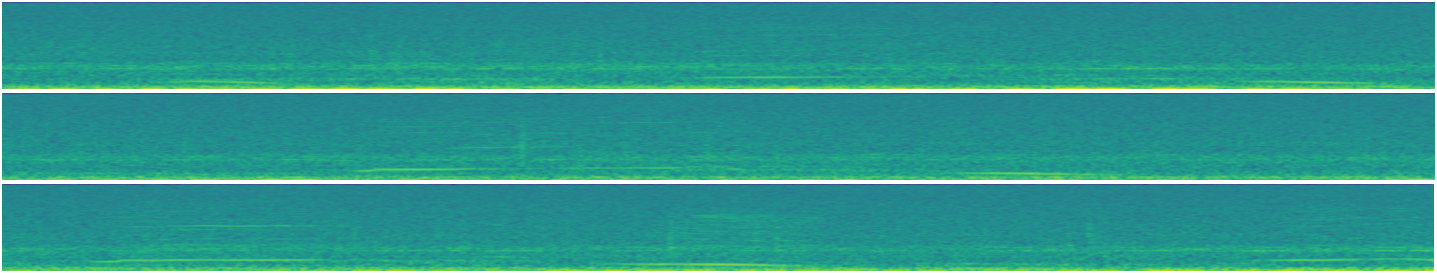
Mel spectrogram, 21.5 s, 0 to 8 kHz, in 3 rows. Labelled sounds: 9.4	10.5	humpback whale, 1.0 to 3.0 kHz
15.2	15.8	humpback whale, 1.8 to 2.0 kHz
17.8	18.1	humpback whale, 2.5 to 2.8 kHz
21.0	21.2	humpback whale, 2.4 to 2.7 kHz

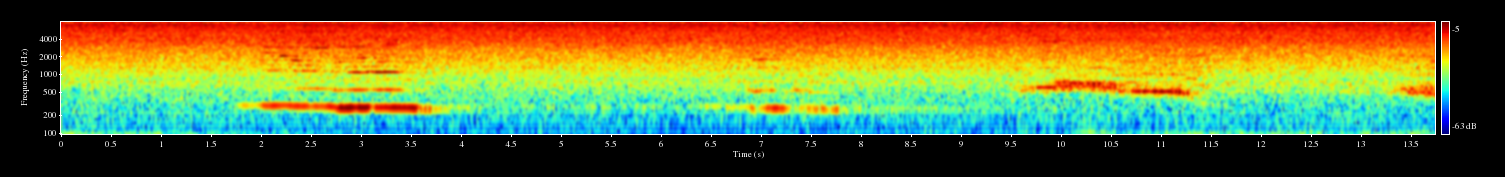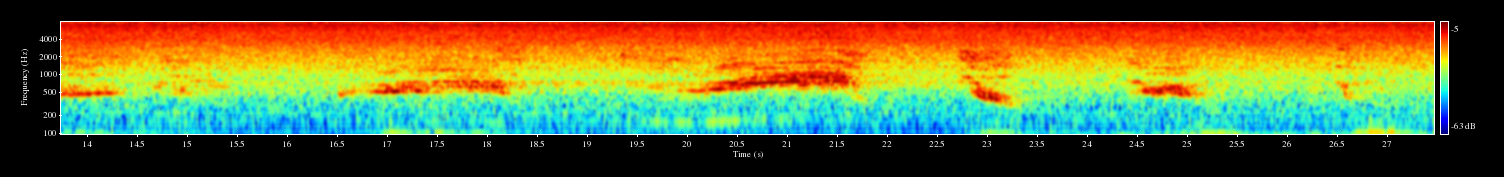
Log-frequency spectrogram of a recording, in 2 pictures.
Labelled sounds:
2.4	3.1	humpback whale, 2.8 to 3.1 kHz
3.9	4.4	humpback whale, 1.0 to 1.2 kHz
17.6	17.9	humpback whale, 0.80 to 0.99 kHz
20.3	21.6	humpback whale, 0.80 to 1.5 kHz

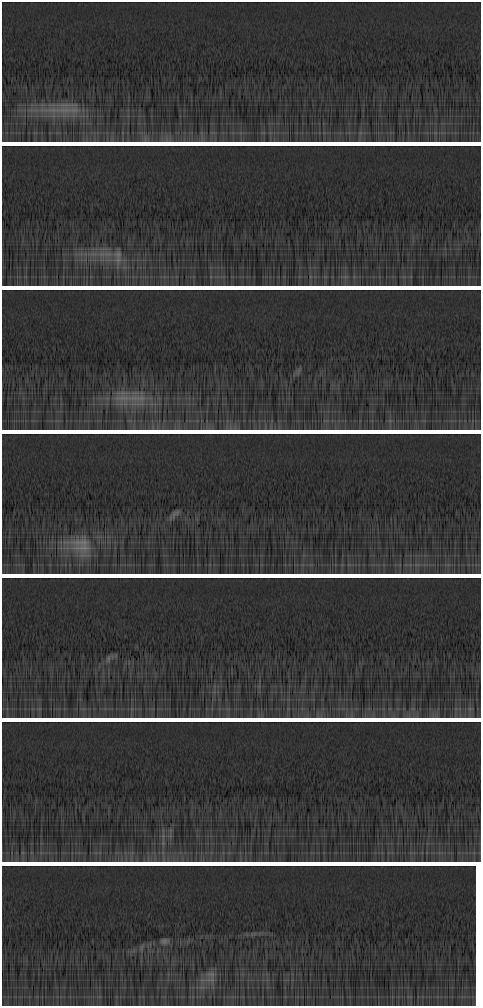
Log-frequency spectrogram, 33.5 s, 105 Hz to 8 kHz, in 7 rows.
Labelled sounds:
30.5	31.5	humpback whale, 0.80 to 1.0 kHz

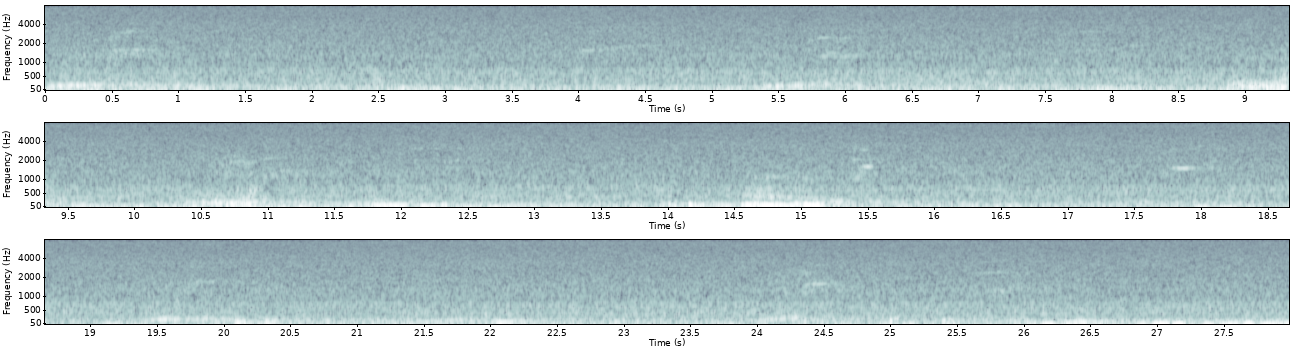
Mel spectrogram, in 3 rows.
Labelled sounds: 5.8	6.0	humpback whale, 2.4 to 2.6 kHz
25.6	25.9	humpback whale, 2.2 to 2.6 kHz

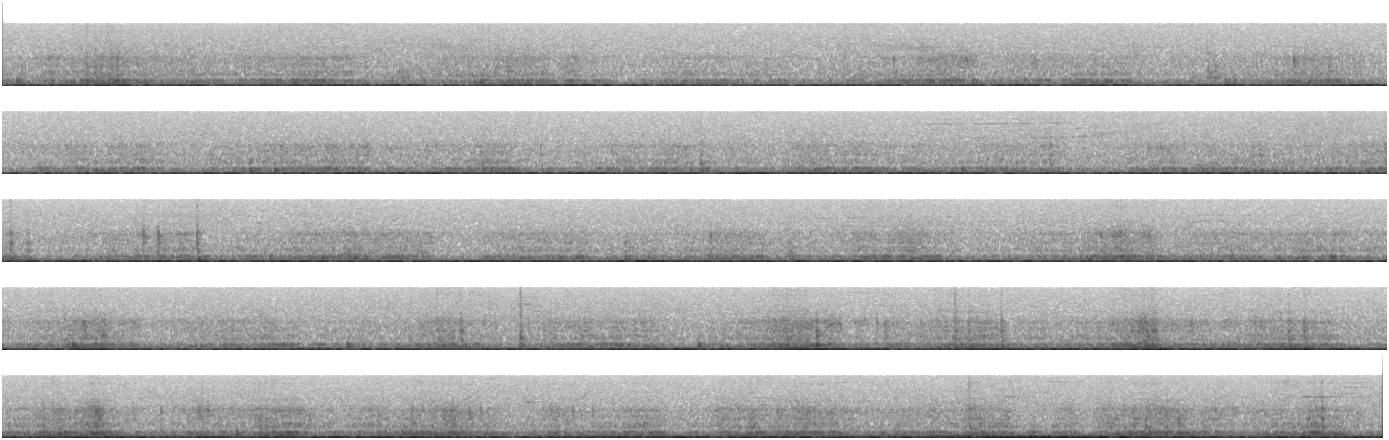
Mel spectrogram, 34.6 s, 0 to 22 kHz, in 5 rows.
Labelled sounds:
12.0	12.4	killer whale, 1.4 to 2.8 kHz

